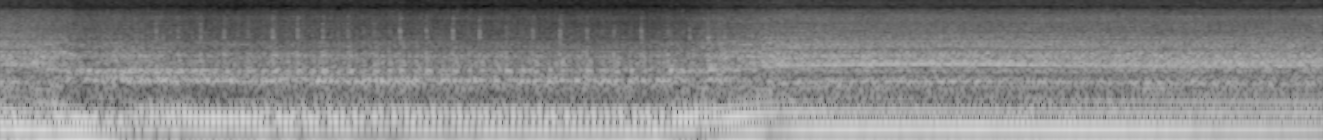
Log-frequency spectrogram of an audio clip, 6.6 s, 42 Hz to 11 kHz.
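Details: Lancer Evolution VI 4G63T after a track day, at 75-80°C oil temp during warm-up: fast uneven ticking three to four a second, fading after a blip, loudest near cylinder one; silent cold, quieter warm; lash adjusters bled without improvement; top-end tick.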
